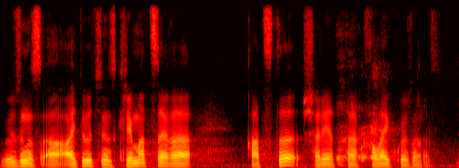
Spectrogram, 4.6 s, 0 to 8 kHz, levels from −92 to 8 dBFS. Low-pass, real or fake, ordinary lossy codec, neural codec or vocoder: none; real; none; none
